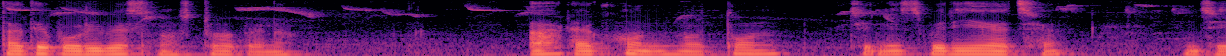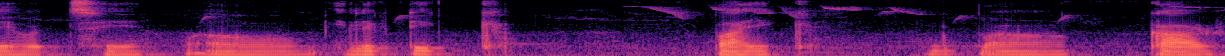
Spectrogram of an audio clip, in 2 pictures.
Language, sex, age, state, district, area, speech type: Bengali, male, 18-30, West Bengal, Bankura, urban, spontaneous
